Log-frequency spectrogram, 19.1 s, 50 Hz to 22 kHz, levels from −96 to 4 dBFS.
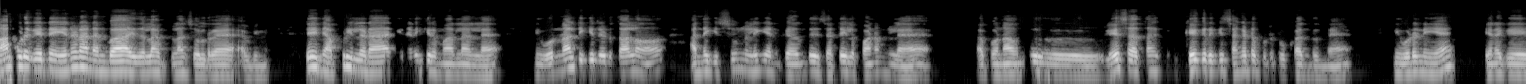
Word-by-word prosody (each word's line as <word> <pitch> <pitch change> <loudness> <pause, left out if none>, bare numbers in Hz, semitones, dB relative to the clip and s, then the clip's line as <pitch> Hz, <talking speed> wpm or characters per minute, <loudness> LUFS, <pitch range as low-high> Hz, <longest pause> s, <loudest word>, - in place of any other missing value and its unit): நான் 175 +1 +6
கூட 185 0 +7
கேட்டேன். 155 -2 +4
"என்னடா 175 +4 +4
நண்பா 135 -1 +6 0.2
இதெல்லாம் 125 +1 +1
இப்புட்லாம் 120 +1 -7
சொல்ற" 105 -1 -1 0.4
அப்படின்னு. 95 0 -11 0.5
டேய் 180 0 +6
நீ - - -2
அப்டி 190 -1 0
இல்லடா, 130 -4 +2 0.2
நீ - - -22
நெனைக்கிற 135 0 -2
மாரிலாம் 110 -1 -1
இல்ல, 100 0 -3 0.6
நீ - - -13
ஒரு 120 - -1
நாள் 170 +2 +4
டிக்கெட் 145 -1 -1
எடுத்தாலும், 125 -2 -1 0.5
அன்னைக்கு 130 +1 -4
சூழ்நிலைக்கு 145 -2 -7
என்ட்ட 165 - -6
வந்து 120 +4 -2 0.2
சட்டைல 125 +2 0
பணம் 120 +2 -3
இல்ல, 100 - -6 1.0
அப்போ - - -11
நான் 115 0 +3
வந்து 130 +3 -2 0.9
லேசா 150 -3 +4 0.2
தான் 135 -1 -5 0.4
கேட்கறதுக்கு 145 -1 +3
சங்கட்டப்பட்டுட்டு 135 -1 -5
உக்காந்துருந்தேன். 95 -3 -7 0.6
நீ 120 - -9
உடனேயே 125 0 -1 0.6
எனக்கு 115 -1 -3
130 Hz, 125 wpm, -23 LUFS, 115-140 Hz, 1.0 s, கூட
